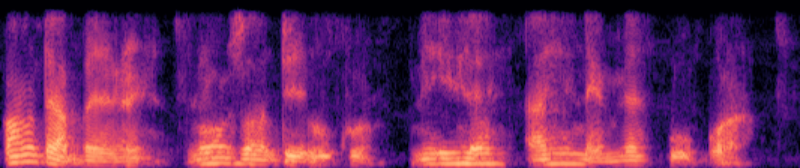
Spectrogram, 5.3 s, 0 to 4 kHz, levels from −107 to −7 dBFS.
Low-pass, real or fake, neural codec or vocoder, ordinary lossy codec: 3.6 kHz; fake; codec, 24 kHz, 3 kbps, HILCodec; none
